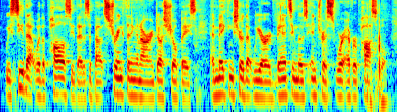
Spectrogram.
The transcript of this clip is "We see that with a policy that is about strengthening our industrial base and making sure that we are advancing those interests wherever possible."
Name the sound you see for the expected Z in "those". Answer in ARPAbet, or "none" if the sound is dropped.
Z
